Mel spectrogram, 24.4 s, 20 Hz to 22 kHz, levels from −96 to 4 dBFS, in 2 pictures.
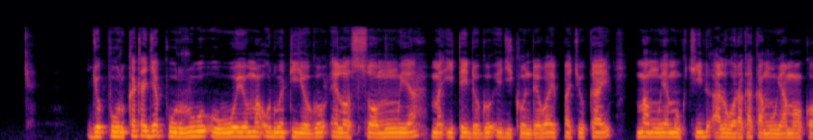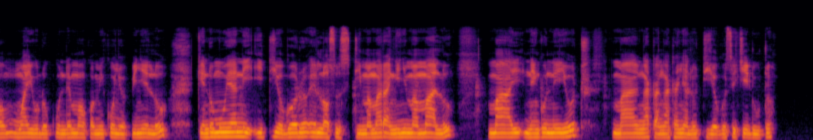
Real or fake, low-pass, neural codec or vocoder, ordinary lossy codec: real; 9.9 kHz; none; none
